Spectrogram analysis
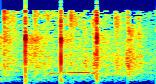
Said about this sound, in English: Let's give the Lord a clap offering tonight.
